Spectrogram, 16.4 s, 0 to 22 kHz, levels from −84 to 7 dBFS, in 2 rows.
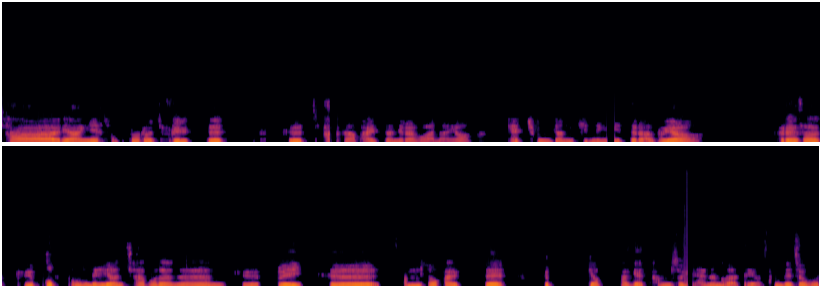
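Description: At 3.27 s the speech goes dull and boxy after a silence of 80 ms. Nothing above 3.8 kHz survives, the level drops by about 5 dB, and a new noise floor sits about 55 dB down. The input likely switched to a poorer device. It recovers at 6.13 s.

At 15.00 s there is an intermittent contact. A loose connection opens for about 61 ms. The speech cuts out with crackle at each edge and faint hiss while the line is open. It closes again by 15.09 s.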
